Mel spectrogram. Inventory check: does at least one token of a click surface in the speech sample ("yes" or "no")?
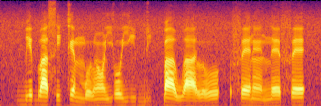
no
